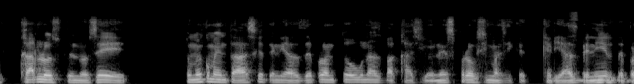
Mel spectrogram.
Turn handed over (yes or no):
no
